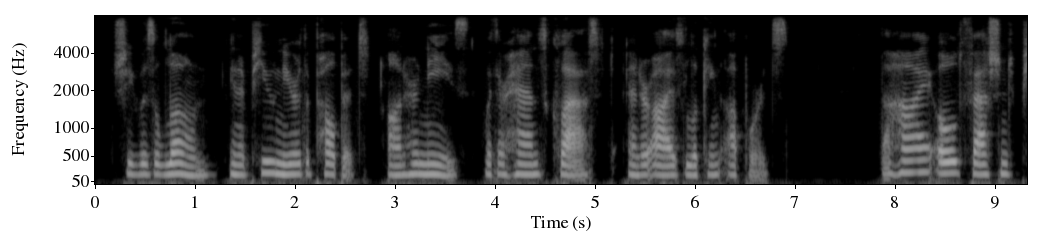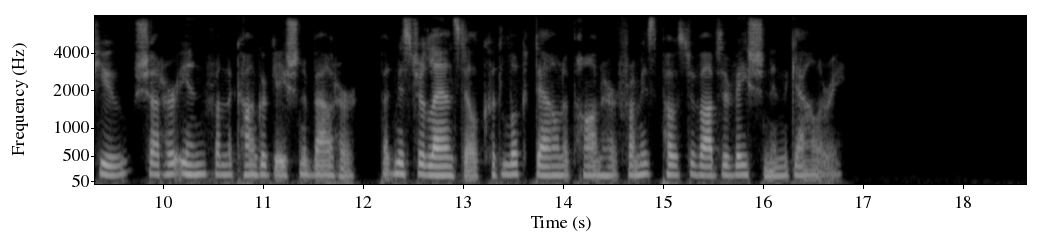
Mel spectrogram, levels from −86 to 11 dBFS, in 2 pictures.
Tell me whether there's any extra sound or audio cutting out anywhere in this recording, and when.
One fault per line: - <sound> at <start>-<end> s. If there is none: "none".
none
